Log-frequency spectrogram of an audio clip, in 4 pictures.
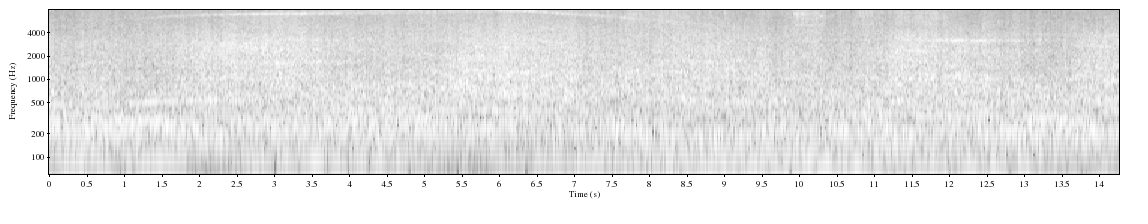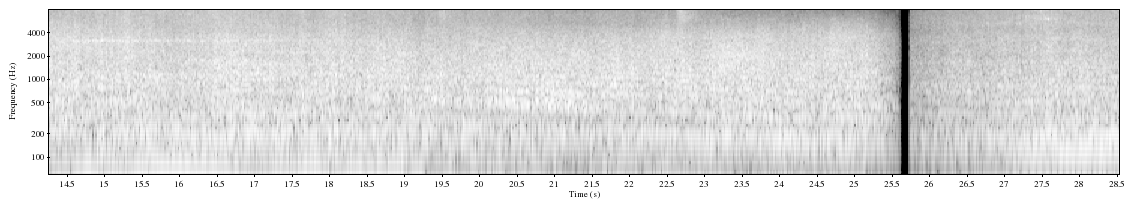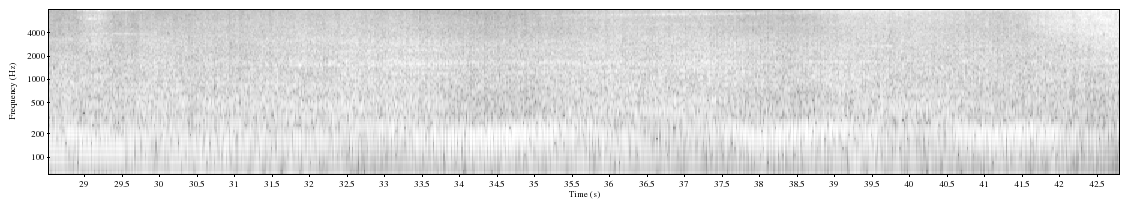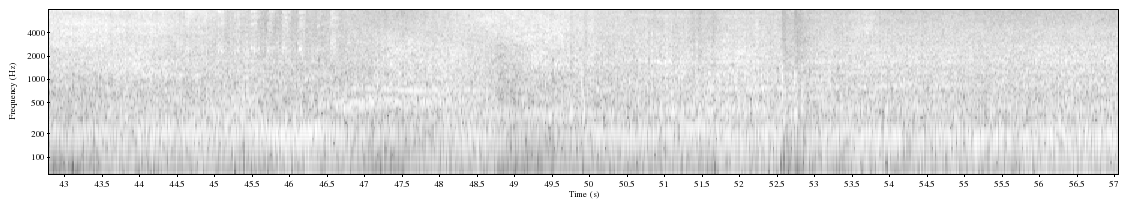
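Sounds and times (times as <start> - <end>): diesel engines droning: 0.0 - 24.7, 25.4 - 57.0
train noise: 0.0 - 57.0
train wheels squealing: 11.2 - 13.2, 14.4 - 16.3, 28.9 - 29.8, 42.2 - 51.3.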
